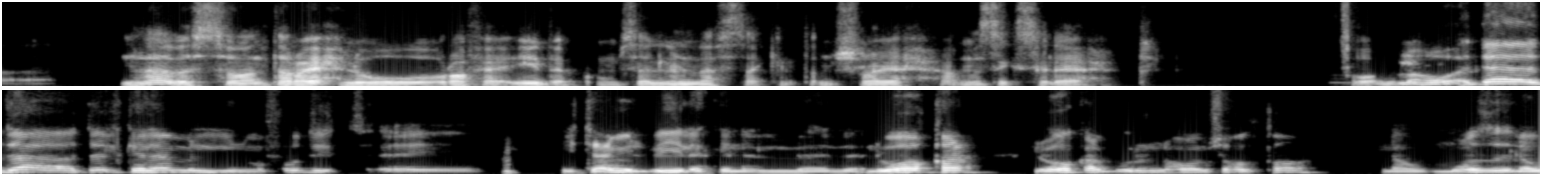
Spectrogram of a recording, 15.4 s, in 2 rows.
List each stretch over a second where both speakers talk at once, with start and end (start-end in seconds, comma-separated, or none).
none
